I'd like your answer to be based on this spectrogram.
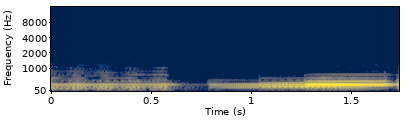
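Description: A synthesizer keys patch plays a few short sustained notes in sequence, warm and mellow, with a brief gap between the first phrases.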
